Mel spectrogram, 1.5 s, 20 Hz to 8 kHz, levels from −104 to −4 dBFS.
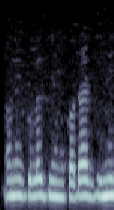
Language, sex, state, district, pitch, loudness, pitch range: Bengali, female, West Bengal, Malda, 225 Hz, -27 LUFS, 220-230 Hz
